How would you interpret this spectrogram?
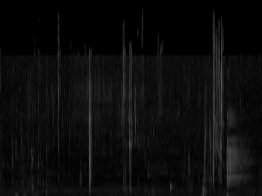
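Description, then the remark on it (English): Soft sipping of a mango cocktail: quiet wet slurps and small mouth clicks scattered over a few seconds, with a brief airy swish near the end and no talking. “Well, I guess we can first cheers. Sip. Cheers.”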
